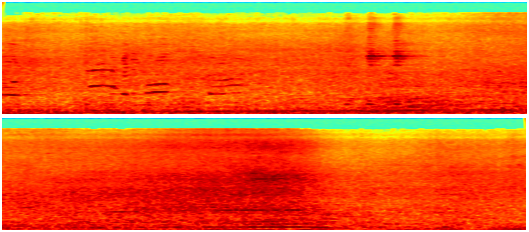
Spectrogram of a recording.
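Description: Street traffic: motor vehicle engines running close by, a steady low rumble that builds to a peak about eight seconds in and then drops away.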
